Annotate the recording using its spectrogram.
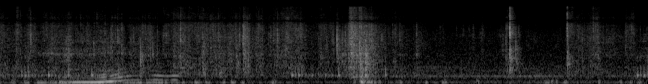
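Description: Hands pressing and smoothing loose compost into a plastic seed tray, with scattered short rustling and scraping strokes. A brief hummed sound from a person rises in pitch about a second in.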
